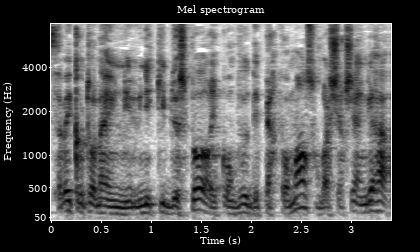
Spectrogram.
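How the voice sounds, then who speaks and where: A man with a Tunisian accent talks at a fairly quick pace, his pitch swinging very widely, with vocal fry. The recording is very clean over a silent background. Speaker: author and commentator on history. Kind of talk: informal lecture. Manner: halting, many repetitions and hesitations.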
